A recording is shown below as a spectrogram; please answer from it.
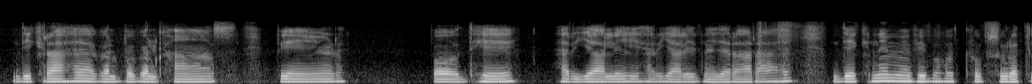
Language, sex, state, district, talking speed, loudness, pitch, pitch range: Hindi, male, Chhattisgarh, Balrampur, 115 wpm, -19 LUFS, 125 Hz, 125-135 Hz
